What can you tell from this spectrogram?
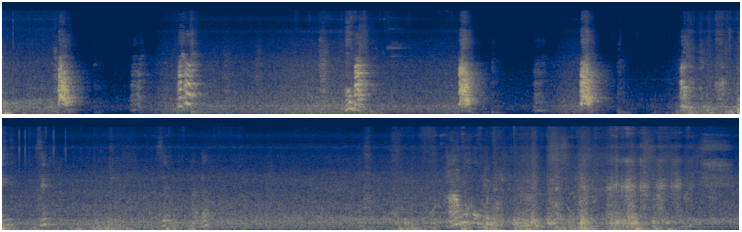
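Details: Coco, a pet Labrador, playing and bonding with a family member; five loud barks spaced about two seconds apart, then a stretch of scuffling, soft yips and household noise.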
